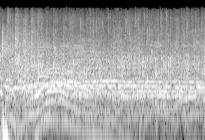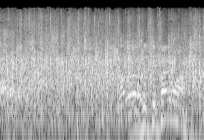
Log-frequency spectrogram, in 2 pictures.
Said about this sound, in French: Attendez, ça s'applaudit.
